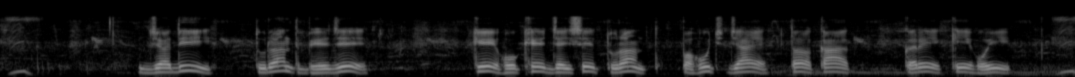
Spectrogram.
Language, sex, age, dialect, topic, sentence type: Bhojpuri, male, 25-30, Southern / Standard, banking, question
